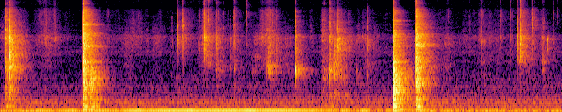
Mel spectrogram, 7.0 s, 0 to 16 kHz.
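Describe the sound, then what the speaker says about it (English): Eggs being cracked for a lemon pie: several sharp taps of shell against a bowl rim, with a paired double knock near the end, close and clear over quiet kitchen clatter. "now you want to just crack your 4 eggs and leave them here"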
